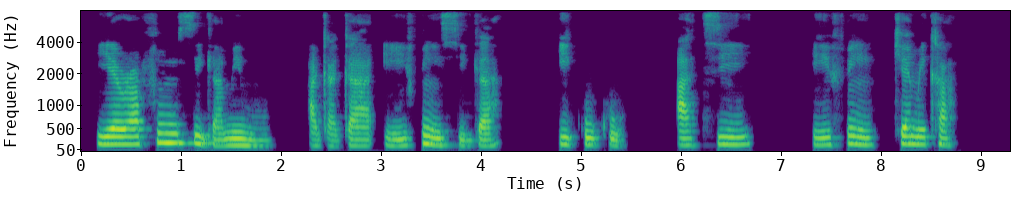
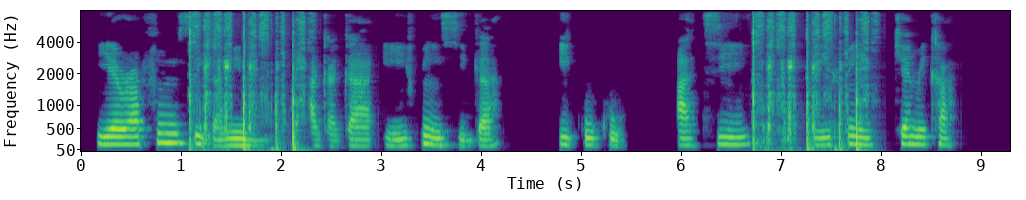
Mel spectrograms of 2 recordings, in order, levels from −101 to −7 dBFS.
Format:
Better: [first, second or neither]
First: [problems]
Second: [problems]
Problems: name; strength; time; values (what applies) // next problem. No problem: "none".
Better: first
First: none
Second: noise reduction (classical method log-MMSE)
